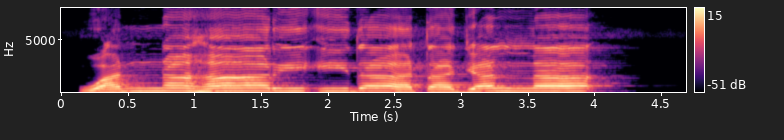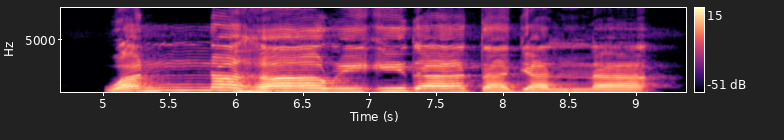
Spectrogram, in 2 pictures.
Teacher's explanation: Maksudnya bil fathah tidak ada at-taqlil, tidak ada al-imalah al-kubra. Maka semuanya dengan fathah.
